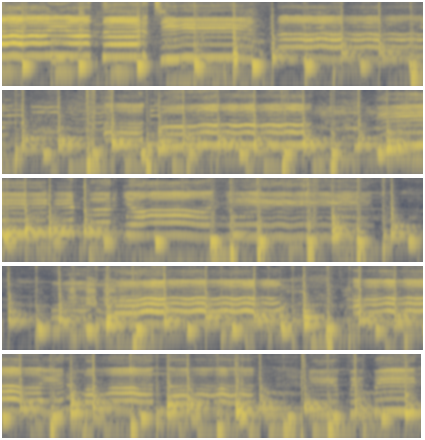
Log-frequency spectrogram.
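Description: Live jaranan gamelan music: rapid kendang hand-drum strokes and metallic beats under a wavering, sustained melody line.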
